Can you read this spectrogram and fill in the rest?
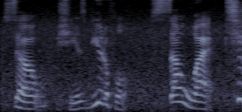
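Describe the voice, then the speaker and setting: Woman reading as a blunt old woman, bright voice. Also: medium pitch, sing-song, slow, gravelly, a little hiss or hum, exaggerated voice, poor audio. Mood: scornful, emphatic. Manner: emphatic, questioning, instructive. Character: blunt, scornful old woman advising a lovestruck boy.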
